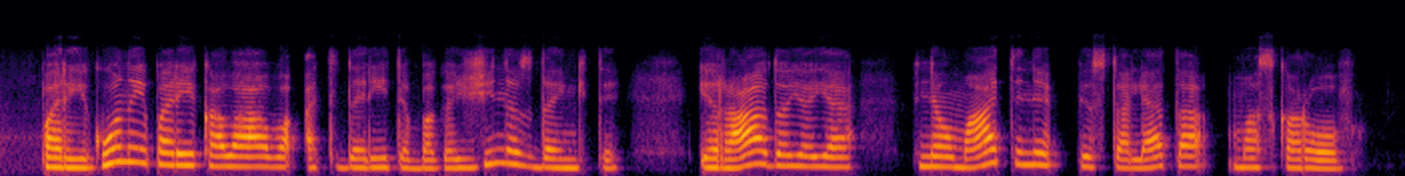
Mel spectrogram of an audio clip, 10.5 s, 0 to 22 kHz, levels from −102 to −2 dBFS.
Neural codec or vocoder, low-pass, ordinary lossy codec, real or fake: none; 7.2 kHz; Opus, 16 kbps; real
